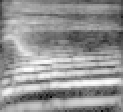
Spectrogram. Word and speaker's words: Bill: Bill, olha o som, Bill, não é Bill, não faz bico para fazer esse LL de jeito nenhum. Will, não é will, repara, se fizer bico tá errado. Kill, não é kill, né?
